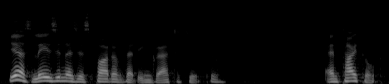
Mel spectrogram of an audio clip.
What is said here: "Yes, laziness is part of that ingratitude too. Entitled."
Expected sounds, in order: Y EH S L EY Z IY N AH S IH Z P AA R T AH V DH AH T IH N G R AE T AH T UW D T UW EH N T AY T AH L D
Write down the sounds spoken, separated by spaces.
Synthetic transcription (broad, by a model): Y EH S L EY Z IY N AH S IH S P AA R T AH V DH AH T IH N G R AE T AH T UW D T UW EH N T AY T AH L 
